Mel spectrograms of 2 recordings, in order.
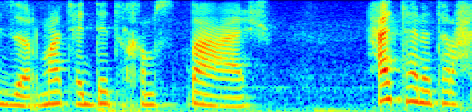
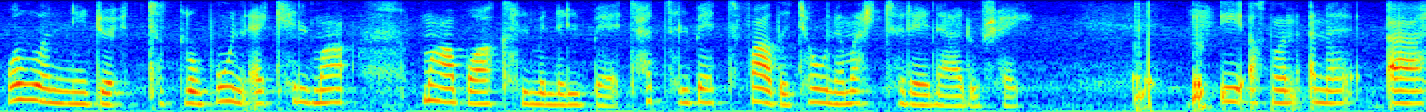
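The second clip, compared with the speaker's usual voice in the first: ordinary talk, nothing marked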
